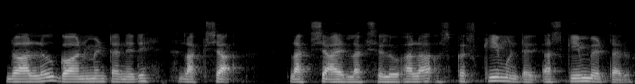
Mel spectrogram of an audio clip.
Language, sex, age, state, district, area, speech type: Telugu, male, 30-45, Telangana, Peddapalli, rural, spontaneous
